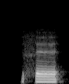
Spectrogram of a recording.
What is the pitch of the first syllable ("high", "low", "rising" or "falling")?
low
